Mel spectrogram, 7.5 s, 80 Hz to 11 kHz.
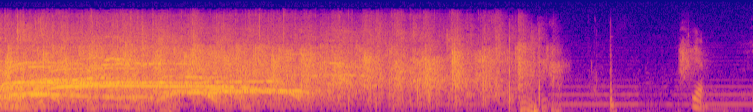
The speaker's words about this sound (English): we're looking at about 150 people, and they're all just going to say hi to you and clap so you can hear that we are actually in front of a crowd.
